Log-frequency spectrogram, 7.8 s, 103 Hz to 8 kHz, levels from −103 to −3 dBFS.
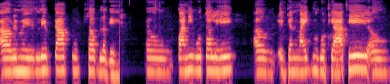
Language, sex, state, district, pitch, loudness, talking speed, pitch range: Chhattisgarhi, female, Chhattisgarh, Raigarh, 200 Hz, -19 LUFS, 145 wpm, 195-210 Hz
